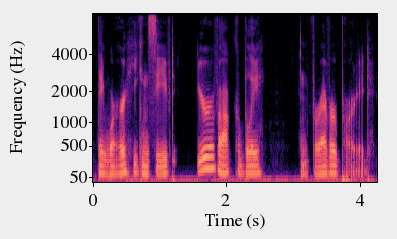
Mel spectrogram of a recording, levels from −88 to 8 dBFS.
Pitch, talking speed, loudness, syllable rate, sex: 105 Hz, 125 wpm, -18 LUFS, 5.5 syllables/s, male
